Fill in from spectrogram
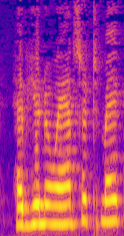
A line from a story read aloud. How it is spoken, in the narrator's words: roared the high priest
